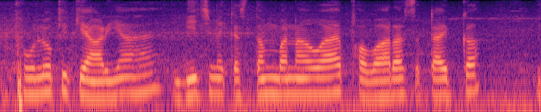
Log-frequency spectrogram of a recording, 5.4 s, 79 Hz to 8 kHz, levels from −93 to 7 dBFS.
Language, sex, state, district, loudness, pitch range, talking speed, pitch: Hindi, male, Bihar, Muzaffarpur, -17 LUFS, 150-165 Hz, 155 wpm, 160 Hz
